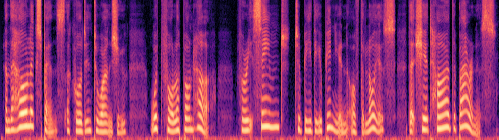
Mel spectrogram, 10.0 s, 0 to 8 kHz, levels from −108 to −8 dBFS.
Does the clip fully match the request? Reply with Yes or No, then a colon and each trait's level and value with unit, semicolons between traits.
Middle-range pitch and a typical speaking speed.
No: high, 225 Hz; average, 170 wpm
